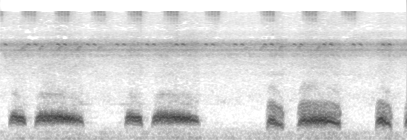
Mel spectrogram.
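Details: Decoy spotted dove brought to the forest facing a wild dove; deep hoarse coos, each short note leading into a longer rolling one, pairs spaced over a second apart, with a continuous faint high tone.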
